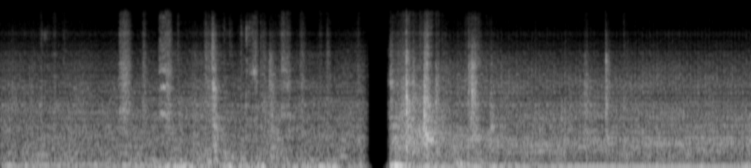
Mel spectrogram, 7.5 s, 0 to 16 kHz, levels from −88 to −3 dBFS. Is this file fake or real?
fake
